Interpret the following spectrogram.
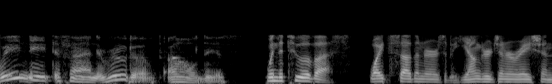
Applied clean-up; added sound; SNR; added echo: neural mask model Resemble Enhance denoiser.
